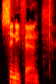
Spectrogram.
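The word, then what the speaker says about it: Cynefin: snowden's work on on kniven which i i had to i had to research how to pronounce that thing because to the american tongue that's a cine finn apologies dave if you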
